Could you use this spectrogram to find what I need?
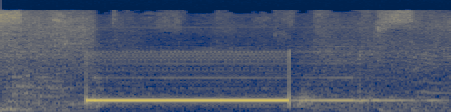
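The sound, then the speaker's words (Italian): A single steady ringback tone from an outgoing telephone call sounds for about a second: one flat, mid-pitched beep that starts and stops abruptly, with quiet line hiss around it. “Primo squillo. Secondo.”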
